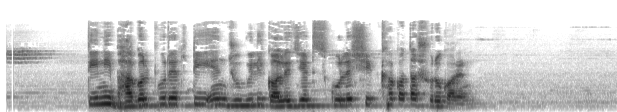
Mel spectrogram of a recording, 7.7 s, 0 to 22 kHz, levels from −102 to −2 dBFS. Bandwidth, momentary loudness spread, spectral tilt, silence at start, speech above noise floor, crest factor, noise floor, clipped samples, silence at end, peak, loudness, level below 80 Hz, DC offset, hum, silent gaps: 11.5 kHz; 10 LU; -6 dB/octave; 0.1 s; 41 dB; 22 dB; -62 dBFS; under 0.1%; 1.85 s; -2 dBFS; -22 LUFS; -68 dBFS; under 0.1%; none; none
